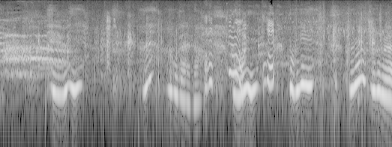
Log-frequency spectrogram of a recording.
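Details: Border Collie puppies on a farm, eager for attention and in a joyful mood, give repeated high wavering whines and yelps, bending up and down in pitch, in bursts across the clip.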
